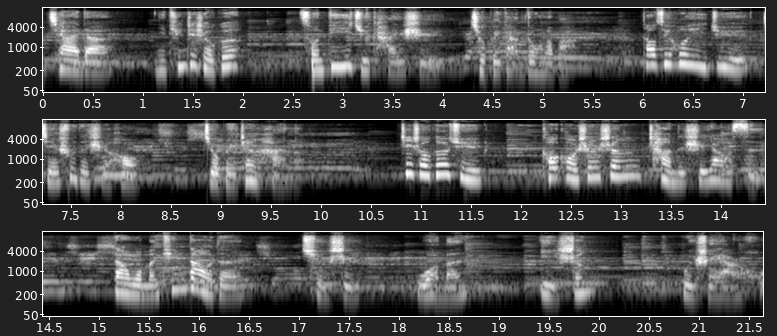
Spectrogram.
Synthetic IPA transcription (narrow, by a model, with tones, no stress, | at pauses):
t͡ɕʰi˥a˥˧˩ɪd̪ə˩ | ni˨˩t̪ʰi˥ŋʈ͡ʂɤ˥˩ʂo˨˩ʊkɤ˥ | t͡sʰʊ˧˥ŋt̪i˥˧i˥t͡ɕy˧˥kʰa˥ɪʂɻ̩˨˩ | t͡ɕjo˥˧ʊpe˥˩ɪka˨˩nt̪ʊ˥˩ŋlə˩bɐ˩ | t̪ɑ˥˧ʊt͡swe˥˧ɪxo˥˧ʊi˥˧t͡ɕy˥˩t͡ɕjɛ˧˥ʂu˥˩d̪ə˩ʂɻ̩˧˥xo˧ʊt͡ɕjo˥˧ʊpe˥˧ɪʈ͡ʂə˥˧nxa˥˩nlə˩ | ʈ͡ʂɤ˥˩ʂo˨˧˩ʊkɤ˥t͡ɕʰy˨˧˥ | kʰo˧˥ʊkʰo˨˩ʊʂɤ˥ŋʂɤ˥ŋʈ͡ʂʰɑ˨˩ŋd̪ə˩ʂɻ̩˥˧jɑ˥˩ʊsɹ̩˨˩˦t̪a˥˩nwɔ˨˩mə˦nt̪ʰi˥ŋt̪ɑ˥˩ʊd̪ə˩ | t͡ɕʰɥɛ˥˩ʂɻ̩˥˩ | wɔ˨˩mə˦n | i˥˩ʂɤ˥ŋ | we˥˩ɪʂwe˧˥ɪə˞˧˥xwɔ̰˧˩˦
